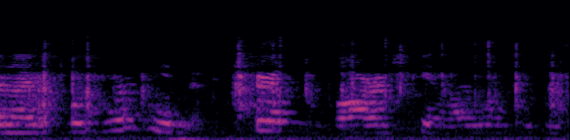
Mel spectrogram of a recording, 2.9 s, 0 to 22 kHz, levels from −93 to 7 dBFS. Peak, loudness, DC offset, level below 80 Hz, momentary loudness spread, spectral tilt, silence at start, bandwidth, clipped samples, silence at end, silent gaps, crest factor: -30 dBFS; -48 LUFS; under 0.1%; -72 dBFS; 13 LU; -3 dB/octave; 0 s; 19 kHz; under 0.1%; 0 s; none; 18 dB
